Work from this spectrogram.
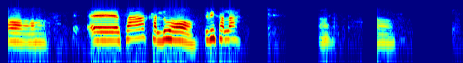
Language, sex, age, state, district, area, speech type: Assamese, female, 45-60, Assam, Dibrugarh, rural, conversation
